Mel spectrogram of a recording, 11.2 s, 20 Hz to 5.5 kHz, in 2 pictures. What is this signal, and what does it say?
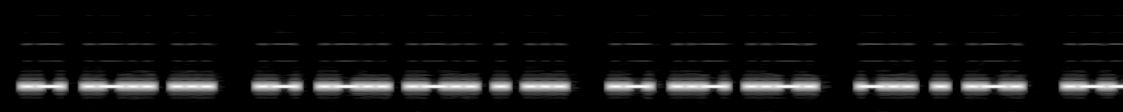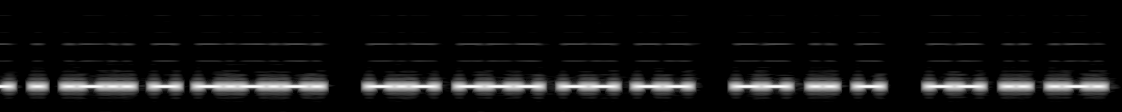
Morse code, heard as a keyed tone, about 33 wpm, 630 Hz. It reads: ALS ALLES AUF DER WELT; KOMM MIT MIR
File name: Schneewittchen Teil5 34wpm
